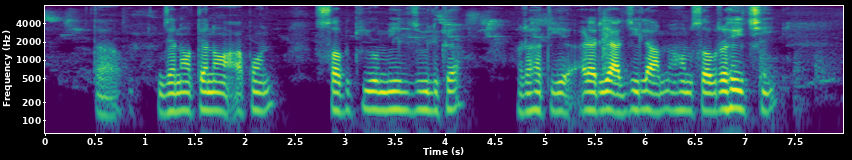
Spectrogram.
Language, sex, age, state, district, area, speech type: Maithili, female, 45-60, Bihar, Araria, rural, spontaneous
